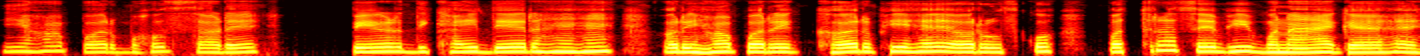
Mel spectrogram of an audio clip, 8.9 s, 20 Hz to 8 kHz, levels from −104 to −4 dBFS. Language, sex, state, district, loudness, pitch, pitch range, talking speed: Hindi, male, Chhattisgarh, Balrampur, -20 LUFS, 175 Hz, 170-190 Hz, 160 wpm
